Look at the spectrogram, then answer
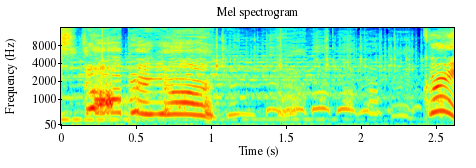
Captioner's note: hysterical laughing/crying of a broken man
